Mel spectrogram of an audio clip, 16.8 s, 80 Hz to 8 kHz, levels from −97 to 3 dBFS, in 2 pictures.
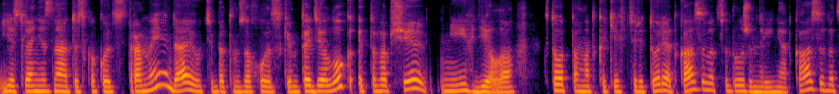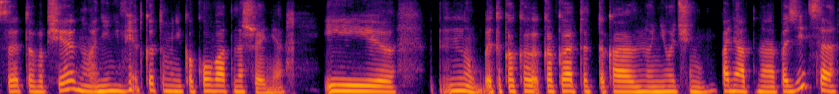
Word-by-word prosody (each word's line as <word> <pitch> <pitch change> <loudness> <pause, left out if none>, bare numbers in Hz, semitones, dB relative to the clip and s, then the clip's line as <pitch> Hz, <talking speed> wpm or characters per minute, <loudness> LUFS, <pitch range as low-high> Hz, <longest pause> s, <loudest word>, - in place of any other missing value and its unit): если 180 0 0
они 175 0 +3
знают, 175 -1 +1
из 165 - -4
какой 165 -1 0
ты 160 - -7
страны, 205 - 0
да, 215 -3 +5
и - - 0
у 175 - -2
тебя 165 0 -3
там 160 0 -5
заходит 160 0 -1
с - - -12
кем-то 165 +3 +2
диалог, 180 - +3
это 180 +2 -3
вообще 225 +7 +1
не 180 +2 0
их 180 - 0
дело. 160 0 +2 0.2
Кто 195 -1 +1
там 175 -2 -2
от 165 - -5
каких 165 0 -4
территорий 175 +4 -1
отказываться 200 +2 -2
должен 175 -3 -1
или 155 -1 0
не 155 0 -1
отказываться, 190 +2 -3
это 170 -1 -3
вообще, 200 +9 -1
ну, 195 -4 +1
они 170 +2 +2
не 185 -1 +3
имеют 175 +6 -4
к - - -5
этому 190 -2 -3
никакого 175 +2 0
отношения. 160 -5 -3 0.4
И, 180 -2 +4 0.5
ну, 180 -3 0
это 170 +1 -1
как 175 +1 0
какая-то 175 -1 +1
такая, 165 0 +1
ну, 165 0 +1
не 165 +1 +3
очень 165 +1 -3
понятная 165 -2 0
позиция, 185 - -1
175 Hz, 185 wpm, -23 LUFS, 165-185 Hz, 0.5 s, да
